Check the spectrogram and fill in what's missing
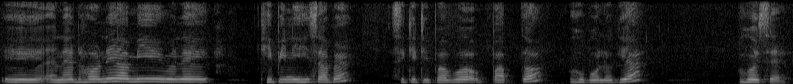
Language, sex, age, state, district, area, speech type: Assamese, female, 45-60, Assam, Majuli, urban, spontaneous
